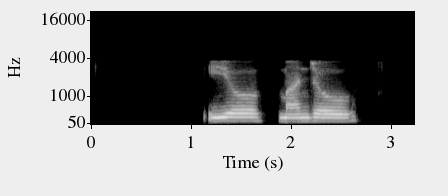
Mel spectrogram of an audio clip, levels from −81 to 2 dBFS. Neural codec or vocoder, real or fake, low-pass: codec, 16 kHz in and 24 kHz out, 1 kbps, XY-Tokenizer; fake; 3.6 kHz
